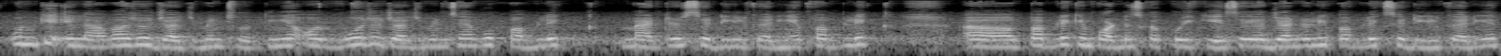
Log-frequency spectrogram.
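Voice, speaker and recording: A woman giving an explanatory law lecture step by step, mixing in English legal terms. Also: a little high. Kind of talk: explanatory lecture with worked examples. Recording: clearly noisy recording with background ambience.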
